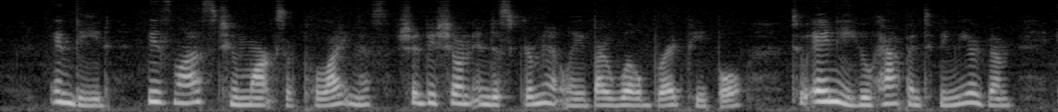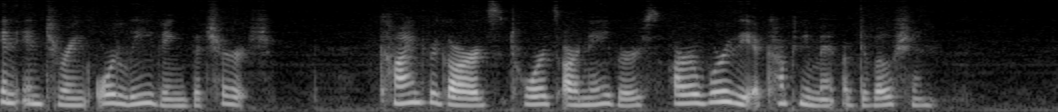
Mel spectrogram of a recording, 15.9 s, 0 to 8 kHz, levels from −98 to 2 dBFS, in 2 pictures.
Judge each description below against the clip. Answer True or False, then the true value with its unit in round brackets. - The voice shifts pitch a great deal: False (4.3 semitones)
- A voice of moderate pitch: False (205 Hz)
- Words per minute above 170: False (150 wpm)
